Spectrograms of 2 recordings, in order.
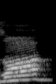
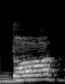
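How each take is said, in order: First: The consonant sounds like a plain z. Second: The consonant sounds like a plain d. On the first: "সরাসরি জদ, এটা ভুল" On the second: "এটাও ভুল"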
